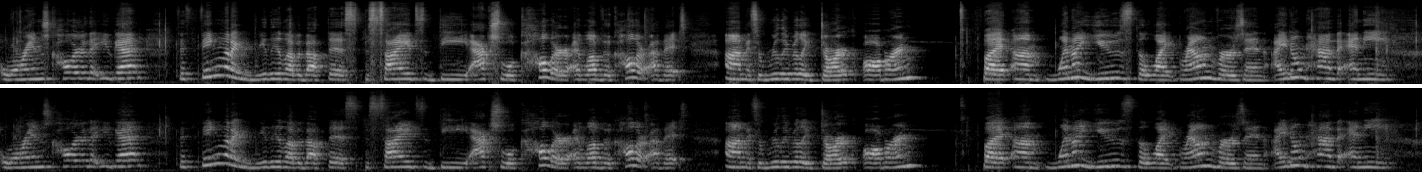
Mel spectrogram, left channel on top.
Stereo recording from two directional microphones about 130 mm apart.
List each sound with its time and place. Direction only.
0.1 s a woman's voice: 35° left (ahead or behind)
8.6 s a woman's voice: 35° left (ahead or behind)
9.8 s a woman's voice: 25° left (ahead or behind)
10.2 s a woman's voice: 35° left (ahead or behind)
10.9 s a woman's voice: 25° left (ahead or behind)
